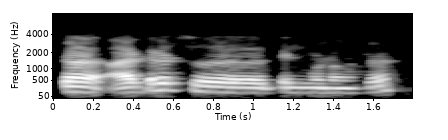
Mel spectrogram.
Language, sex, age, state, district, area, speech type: Tamil, male, 18-30, Tamil Nadu, Tiruchirappalli, rural, conversation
